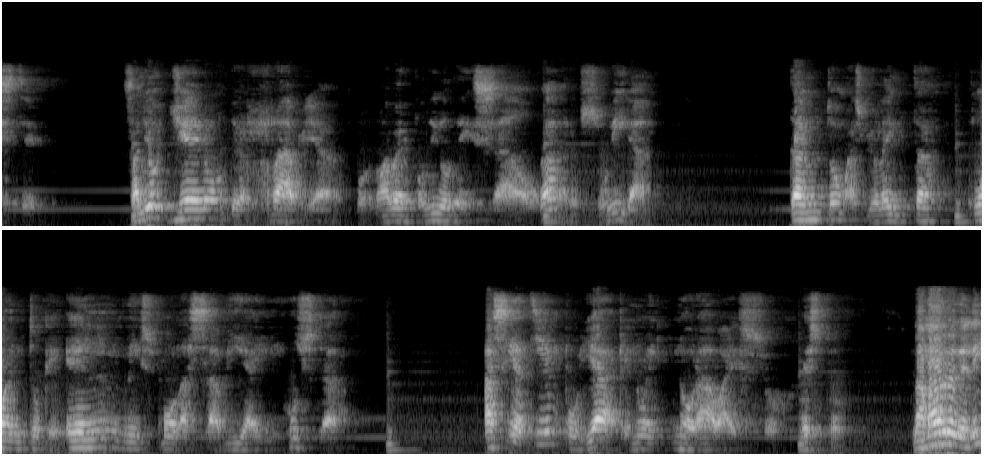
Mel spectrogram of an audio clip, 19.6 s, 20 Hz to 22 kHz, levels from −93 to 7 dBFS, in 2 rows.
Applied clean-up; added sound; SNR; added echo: neural separator model SepFormer DNS4.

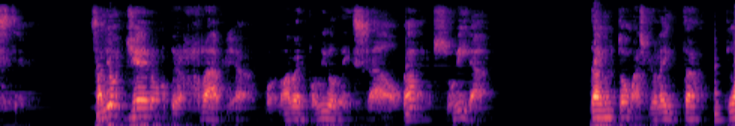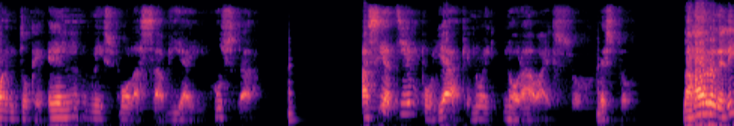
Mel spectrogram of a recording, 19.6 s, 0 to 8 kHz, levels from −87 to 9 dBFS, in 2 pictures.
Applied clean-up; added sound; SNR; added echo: neural mask model DeepFilterNet 3.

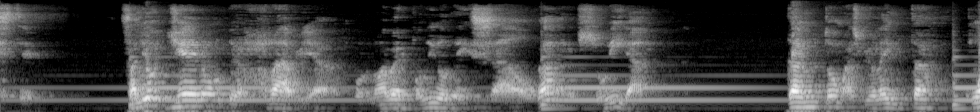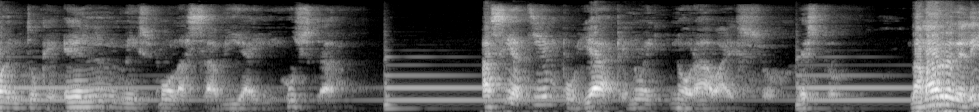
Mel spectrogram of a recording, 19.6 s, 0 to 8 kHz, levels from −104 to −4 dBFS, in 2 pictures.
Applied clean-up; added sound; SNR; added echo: none; Acoustic guitar; 17 dB; reverberation time 0.7 s.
